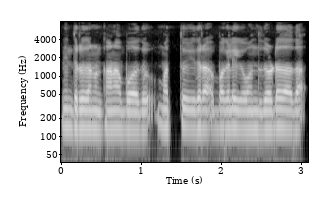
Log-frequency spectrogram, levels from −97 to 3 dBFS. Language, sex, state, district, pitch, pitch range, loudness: Kannada, male, Karnataka, Koppal, 135 Hz, 135-140 Hz, -15 LUFS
